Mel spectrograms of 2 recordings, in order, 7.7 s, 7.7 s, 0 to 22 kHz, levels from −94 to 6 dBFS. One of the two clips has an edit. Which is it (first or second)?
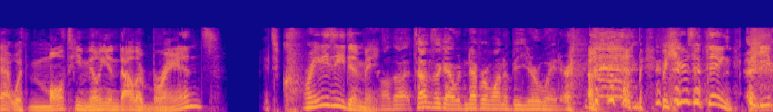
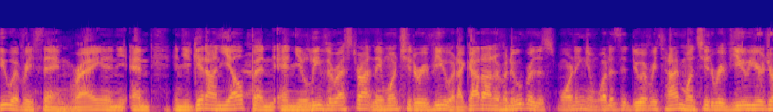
first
